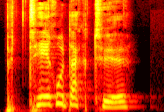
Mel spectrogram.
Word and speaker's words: Pterodaktyl: Pterodactyl. – Das P ist da immer, ist stumm. – Pterodactyl, echt? Ein Pterodaktyl.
